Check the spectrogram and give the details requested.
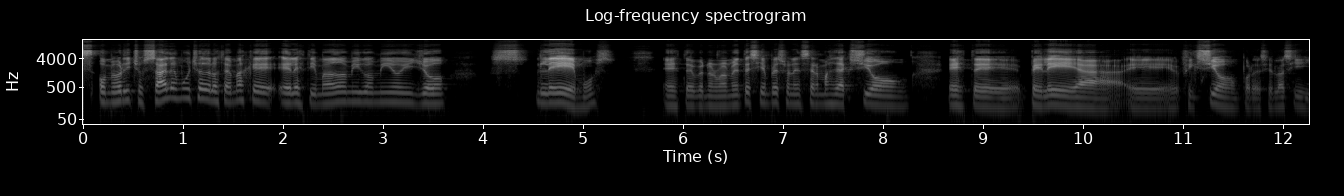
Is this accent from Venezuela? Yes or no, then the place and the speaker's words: yes; Venezuela; now in Houston, United States; nací en Venezuela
